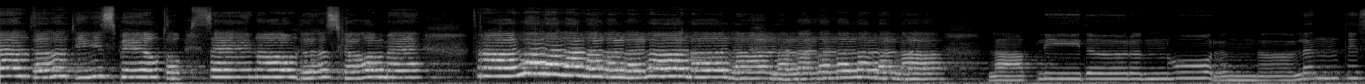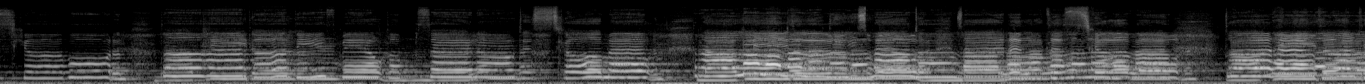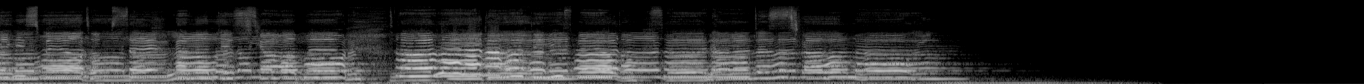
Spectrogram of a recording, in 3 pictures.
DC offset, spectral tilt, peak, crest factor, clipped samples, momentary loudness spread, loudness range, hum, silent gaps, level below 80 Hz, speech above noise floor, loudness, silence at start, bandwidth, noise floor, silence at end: under 0.1%; -4.5 dB/octave; -4 dBFS; 18 dB; under 0.1%; 15 LU; 12 LU; none; none; -44 dBFS; 33 dB; -20 LUFS; 0 s; 16 kHz; -52 dBFS; 2.95 s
